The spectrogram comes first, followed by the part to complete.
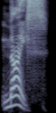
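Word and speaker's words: gneiss: The ground is largely covered in loose gravel interspersed with ancient rocks composed of granite and something called ginise, pronounced nice.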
